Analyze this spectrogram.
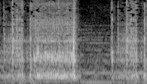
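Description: A telephone being dialled: rough mechanical whirring and rattling with a few sharp clicks, a short lull partway through, then a further run of quick clicks.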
